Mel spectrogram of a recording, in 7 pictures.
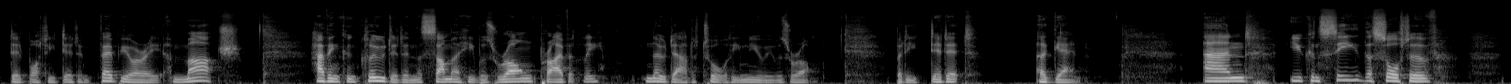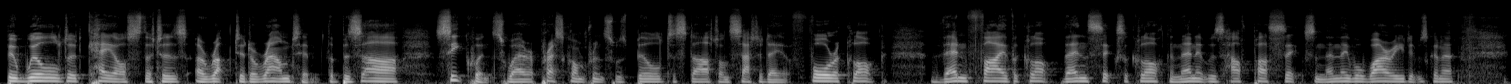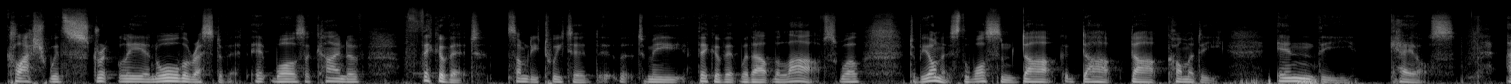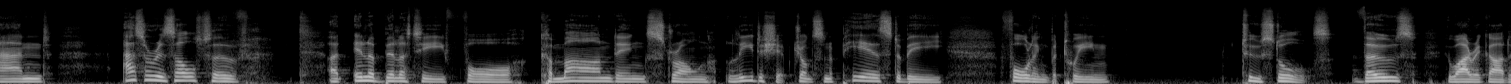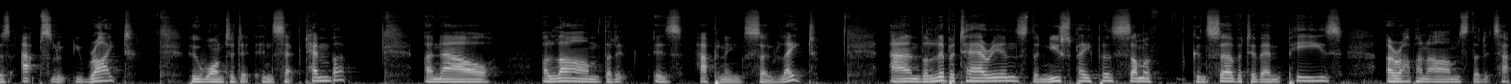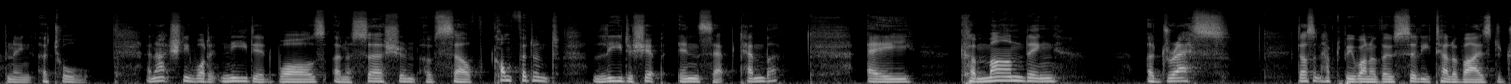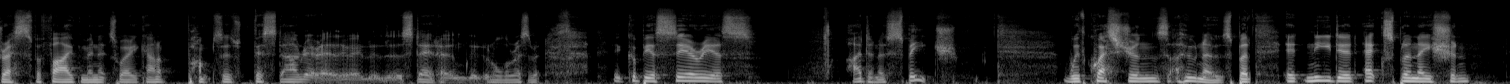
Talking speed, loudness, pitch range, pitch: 140 wpm, -26 LUFS, 115-145 Hz, 130 Hz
